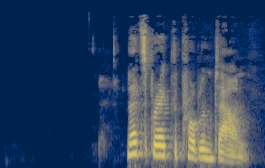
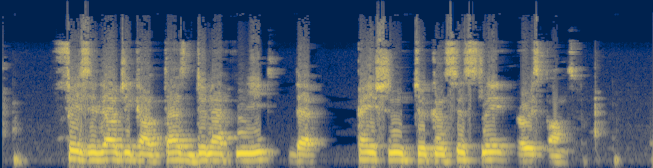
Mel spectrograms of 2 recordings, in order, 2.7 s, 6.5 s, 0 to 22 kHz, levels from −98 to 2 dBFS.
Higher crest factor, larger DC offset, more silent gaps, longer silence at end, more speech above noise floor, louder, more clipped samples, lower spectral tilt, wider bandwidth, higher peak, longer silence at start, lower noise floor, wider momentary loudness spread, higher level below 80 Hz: first, 18 dB vs 10 dB; neither; neither; second, 0.2 s vs 0.35 s; first, 72 dB vs 19 dB; second, -17 LUFS vs -9 LUFS; neither; about the same, -4 dB/octave vs -4 dB/octave; about the same, 16 kHz vs 16 kHz; about the same, -2 dBFS vs 0 dBFS; first, 1.3 s vs 0.15 s; first, -88 dBFS vs -28 dBFS; second, 5 LU vs 14 LU; second, -60 dBFS vs -48 dBFS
